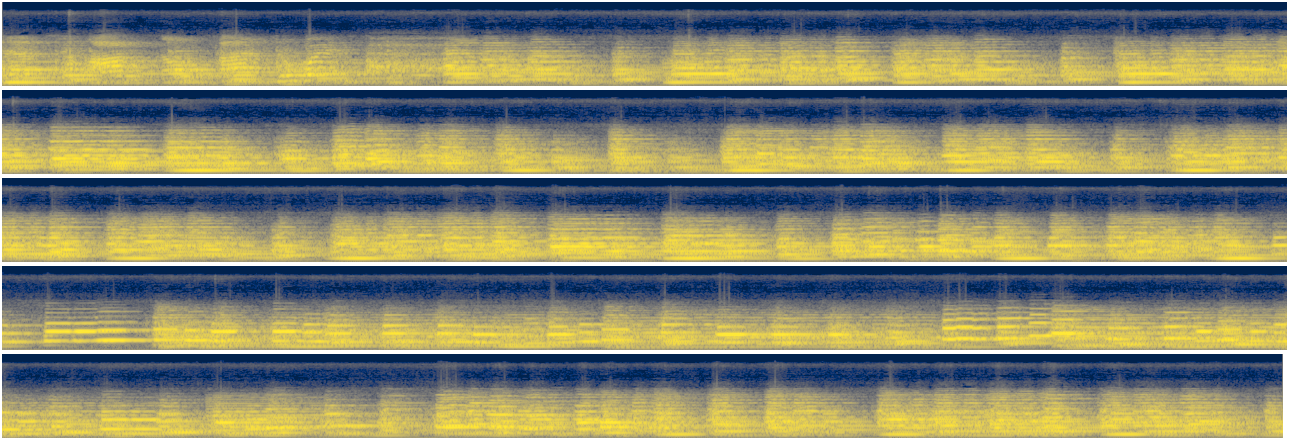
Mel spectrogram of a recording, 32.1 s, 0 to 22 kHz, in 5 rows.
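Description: A 1930 dance-band fox trot playing from a Victor 78 rpm shellac record on an EMG Mark Xb acoustic gramophone with an oversize horn. Brass leads over a steady low bass beat, with no singing yet. About twenty seconds in, one brief upward glide in pitch.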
